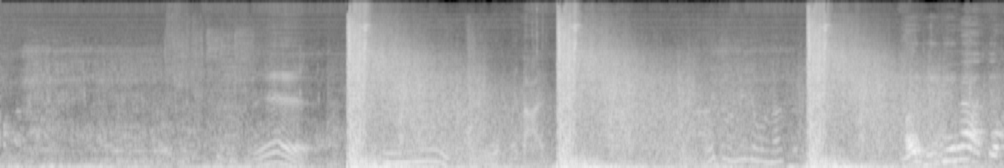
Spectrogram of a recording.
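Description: Heavy gunfire and booming explosions from the video game Dead Island Riptide, three loud blasts hitting in sequence over a constant rumble, with bursts of rapid shots.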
